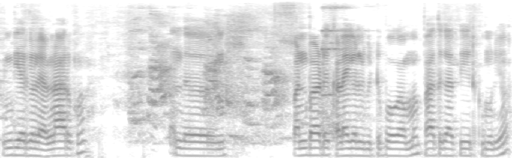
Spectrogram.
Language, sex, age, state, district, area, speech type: Tamil, male, 18-30, Tamil Nadu, Dharmapuri, urban, spontaneous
